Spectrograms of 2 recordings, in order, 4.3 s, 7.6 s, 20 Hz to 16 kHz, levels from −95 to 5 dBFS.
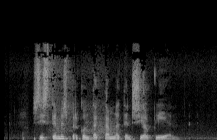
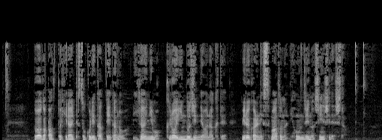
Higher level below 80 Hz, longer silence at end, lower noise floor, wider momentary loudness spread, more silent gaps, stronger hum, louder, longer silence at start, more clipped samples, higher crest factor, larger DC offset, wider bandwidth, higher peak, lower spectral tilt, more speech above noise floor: second, -78 dBFS vs -58 dBFS; first, 0.8 s vs 0.35 s; about the same, -62 dBFS vs -60 dBFS; second, 7 LU vs 19 LU; neither; neither; second, -28 LUFS vs -23 LUFS; first, 0.65 s vs 0.1 s; neither; about the same, 18 dB vs 18 dB; neither; about the same, 11.5 kHz vs 11.5 kHz; second, -12 dBFS vs -6 dBFS; about the same, -4 dB/octave vs -4.5 dB/octave; about the same, 34 dB vs 37 dB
